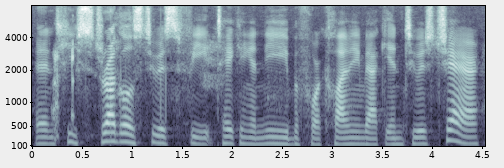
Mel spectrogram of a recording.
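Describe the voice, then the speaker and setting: Very low-voiced woman game master. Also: steady tone, normal speed, background noise. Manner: informal, reacting to the dice rolls. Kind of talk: narrating a tabletop game.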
